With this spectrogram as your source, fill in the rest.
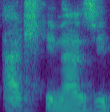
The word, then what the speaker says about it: Eskenazi: Sometimes it's Eskenazi with an E, but pronounced Ashkenazi by others.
